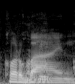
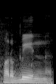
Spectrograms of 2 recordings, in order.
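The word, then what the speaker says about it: Corbijn: videografer sutradara Anton eh korban korban nonton korban orang Belanda bukan korban ya orang bilangnya corbin kalau ejaan Belanda itu namanya banyak korban vokalisnya irfannya juga kan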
